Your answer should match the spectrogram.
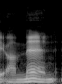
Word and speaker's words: amen: And the word amen, you also, when we say it in English, we might say amen and put this stress on the second syllable.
